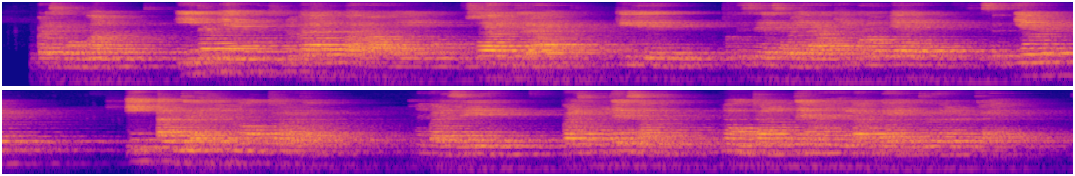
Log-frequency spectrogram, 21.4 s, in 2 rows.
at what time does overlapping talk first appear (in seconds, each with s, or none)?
none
